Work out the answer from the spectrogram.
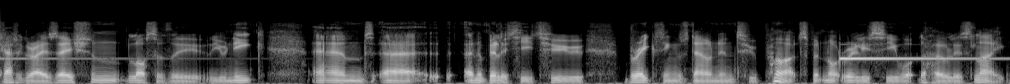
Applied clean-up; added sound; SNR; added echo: none; Piano; 8 dB; none.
